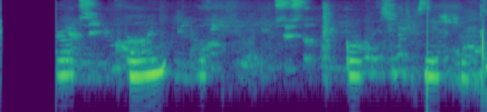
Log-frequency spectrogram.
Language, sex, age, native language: Icelandic, female, 11, Icelandic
